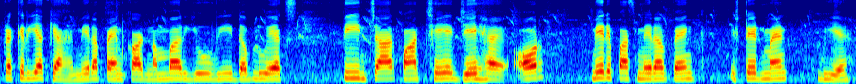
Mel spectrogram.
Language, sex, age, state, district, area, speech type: Hindi, female, 45-60, Madhya Pradesh, Narsinghpur, rural, read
